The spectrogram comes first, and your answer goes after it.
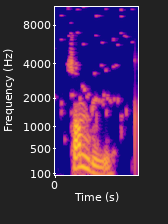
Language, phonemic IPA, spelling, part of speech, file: German, /ˈt͡sɔmbi/, Zombie, noun, De-Zombie.ogg
- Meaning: zombie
